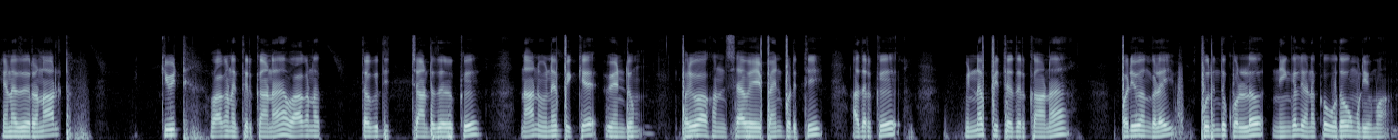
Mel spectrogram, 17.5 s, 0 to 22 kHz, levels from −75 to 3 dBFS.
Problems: none marked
